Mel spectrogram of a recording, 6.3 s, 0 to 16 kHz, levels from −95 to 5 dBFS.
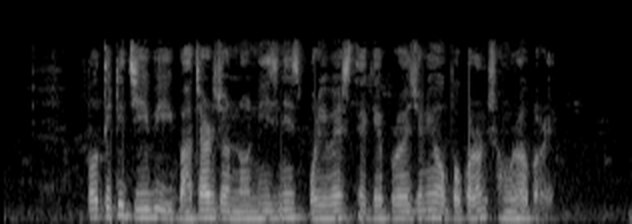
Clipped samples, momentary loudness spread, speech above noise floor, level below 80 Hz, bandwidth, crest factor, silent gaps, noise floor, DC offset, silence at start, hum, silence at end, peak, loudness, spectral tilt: under 0.1%; 6 LU; 38 dB; -66 dBFS; 8 kHz; 18 dB; none; -76 dBFS; under 0.1%; 0.9 s; none; 0.8 s; -20 dBFS; -39 LUFS; -5 dB/octave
